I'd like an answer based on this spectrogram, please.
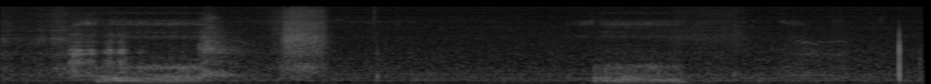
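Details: Dog snoring softly in a small quiet room, with low raspy inhaled snores roughly every five seconds and a short hiss between them.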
